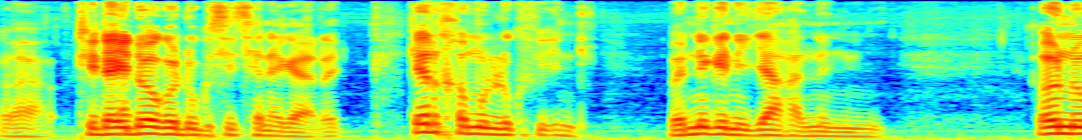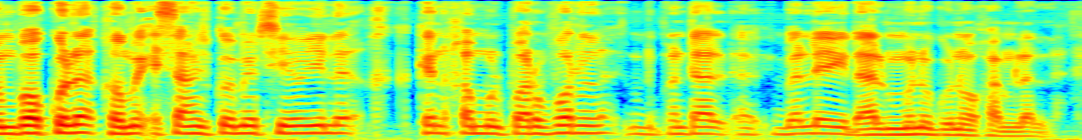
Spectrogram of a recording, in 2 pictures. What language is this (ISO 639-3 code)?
wol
